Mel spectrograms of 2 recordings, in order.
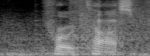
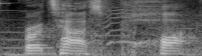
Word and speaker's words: Protoss: called, I don't remember, Protoss pylons or something. Sorry, I forgot to pronounce that O correctly. Protoss damn it.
